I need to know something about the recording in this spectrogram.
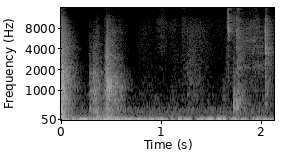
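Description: An ink pad being fetched from a storage tray: a sharp click near the start, then a few lighter knocks and faint plastic handling noise.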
